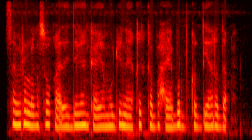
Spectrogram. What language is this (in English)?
Somali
